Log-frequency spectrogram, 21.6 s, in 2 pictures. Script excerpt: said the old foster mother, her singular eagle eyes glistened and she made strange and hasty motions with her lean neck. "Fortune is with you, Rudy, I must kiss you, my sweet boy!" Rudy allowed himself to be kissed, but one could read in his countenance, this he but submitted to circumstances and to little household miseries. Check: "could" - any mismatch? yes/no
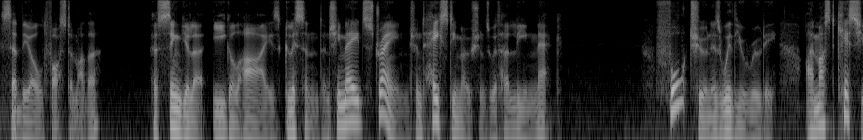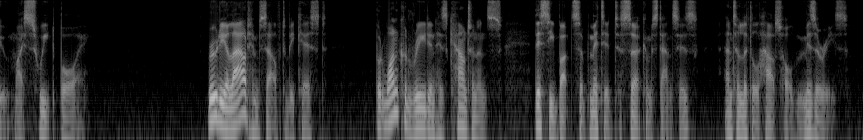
no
